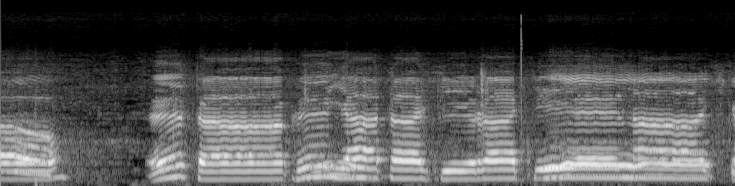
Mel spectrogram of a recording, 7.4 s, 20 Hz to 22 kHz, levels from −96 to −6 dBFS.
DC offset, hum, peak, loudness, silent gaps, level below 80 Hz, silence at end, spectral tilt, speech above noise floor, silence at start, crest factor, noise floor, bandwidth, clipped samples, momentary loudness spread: under 0.1%; none; -6 dBFS; -21 LUFS; none; -66 dBFS; 0 s; -6 dB/octave; 34 dB; 0 s; 14 dB; -54 dBFS; 15 kHz; under 0.1%; 7 LU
